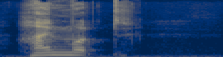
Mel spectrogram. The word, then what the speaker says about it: Heinmut: to spell that phonetically so heinmut it sounds almost german but it's not uh heinmut tu young joseph who was then about 30 years old and this is in 1871.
